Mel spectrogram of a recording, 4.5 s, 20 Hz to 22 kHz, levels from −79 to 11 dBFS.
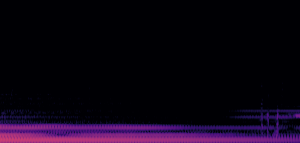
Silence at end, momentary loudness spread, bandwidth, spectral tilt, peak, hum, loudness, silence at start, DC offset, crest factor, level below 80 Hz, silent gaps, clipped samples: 0 s; 16 LU; 3.9 kHz; -12 dB/octave; -26 dBFS; 60 Hz at -65 dBFS; -40 LUFS; 0 s; under 0.1%; 12 dB; -52 dBFS; none; under 0.1%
